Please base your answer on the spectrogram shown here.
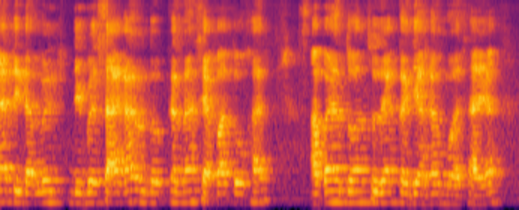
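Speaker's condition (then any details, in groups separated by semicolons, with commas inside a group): Cerebral palsy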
